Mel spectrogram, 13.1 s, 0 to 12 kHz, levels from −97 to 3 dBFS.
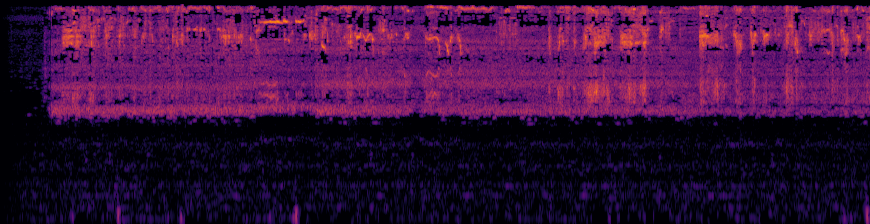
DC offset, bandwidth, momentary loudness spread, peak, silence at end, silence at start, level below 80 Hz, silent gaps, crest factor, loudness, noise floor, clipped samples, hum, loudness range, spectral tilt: under 0.1%; 12 kHz; 10 LU; -14 dBFS; 0 s; 0.65 s; -80 dBFS; none; 18 dB; -29 LUFS; -72 dBFS; under 0.1%; none; 4 LU; 6.5 dB/octave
